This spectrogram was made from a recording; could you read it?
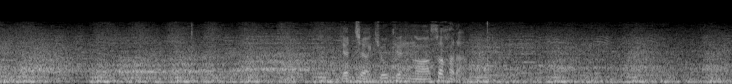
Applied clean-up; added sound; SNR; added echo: none; none; none; none.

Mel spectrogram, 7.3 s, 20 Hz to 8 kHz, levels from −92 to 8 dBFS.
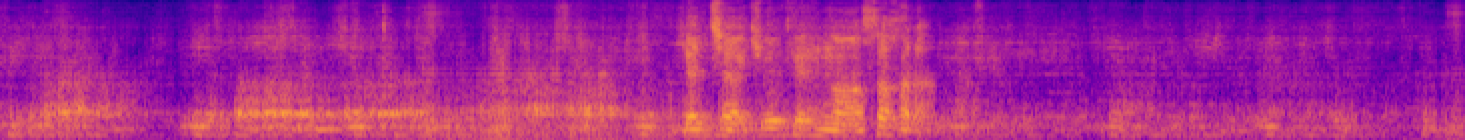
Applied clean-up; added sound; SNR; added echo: neural separator model SepFormer DNS4.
